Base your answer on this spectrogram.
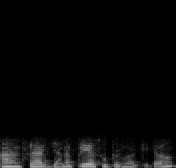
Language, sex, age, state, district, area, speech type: Tamil, female, 45-60, Tamil Nadu, Pudukkottai, urban, conversation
